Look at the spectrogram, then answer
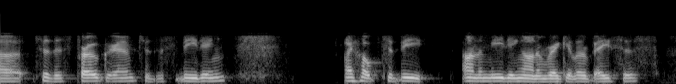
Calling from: New York City, New York, United States; I'm calling from New York City.

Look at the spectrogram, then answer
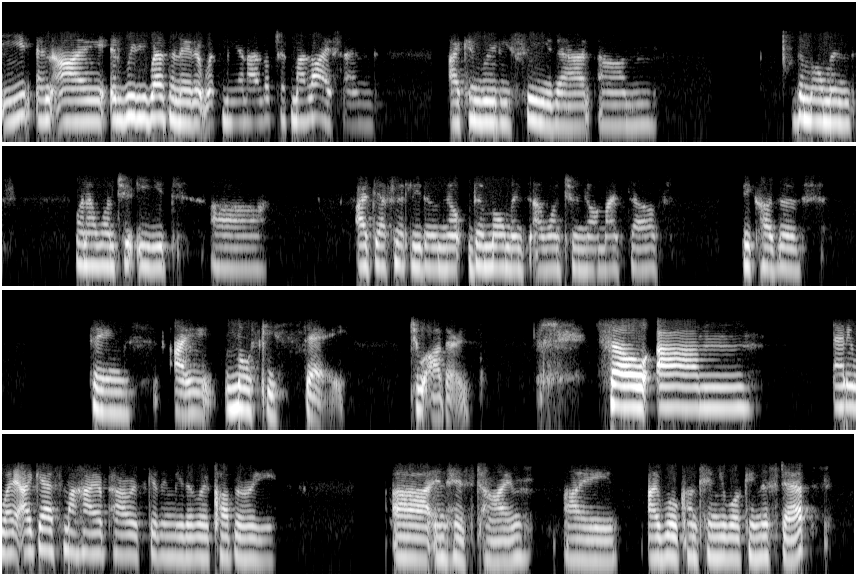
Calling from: Brooklyn, New York, United States; Hi, I'm calling from Brooklyn, New York.

